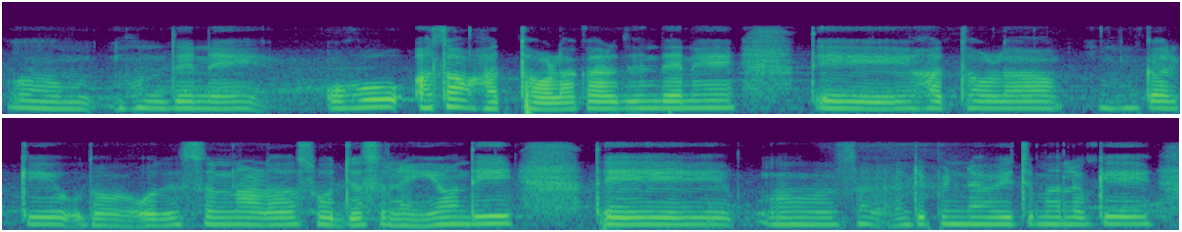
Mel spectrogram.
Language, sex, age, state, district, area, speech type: Punjabi, female, 30-45, Punjab, Fatehgarh Sahib, rural, spontaneous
